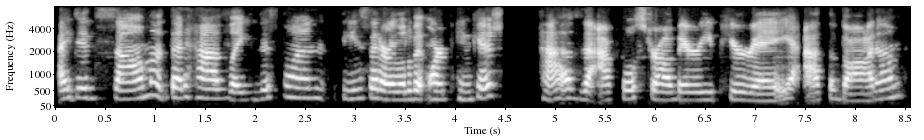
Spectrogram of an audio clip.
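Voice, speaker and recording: A woman's voice: high voice, fairly even intonation, a little slow, muffled recording. A woman leading a live-streamed cooking class, upbeat and chatty as she talks viewers through each step.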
